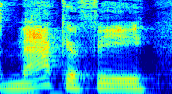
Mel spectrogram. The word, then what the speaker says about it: McAfee: that for the last 5 days that it's McAfee.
